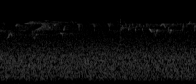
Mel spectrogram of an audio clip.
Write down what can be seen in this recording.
Pacific Wren song, Pacific-slope Flycatcher song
